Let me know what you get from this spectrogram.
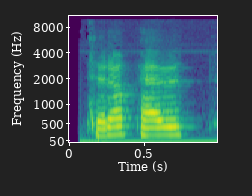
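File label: "terapeut", Norwegian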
